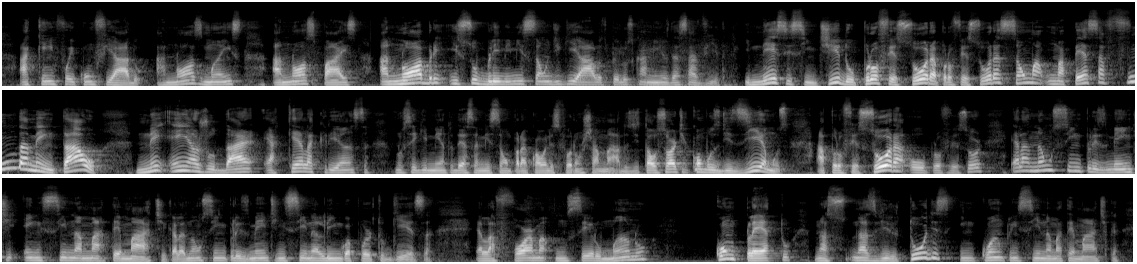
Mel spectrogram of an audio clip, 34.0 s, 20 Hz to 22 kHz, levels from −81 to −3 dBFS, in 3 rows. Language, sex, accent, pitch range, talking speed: Portuguese, male, Brazilian, 105-140 Hz, 145 wpm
